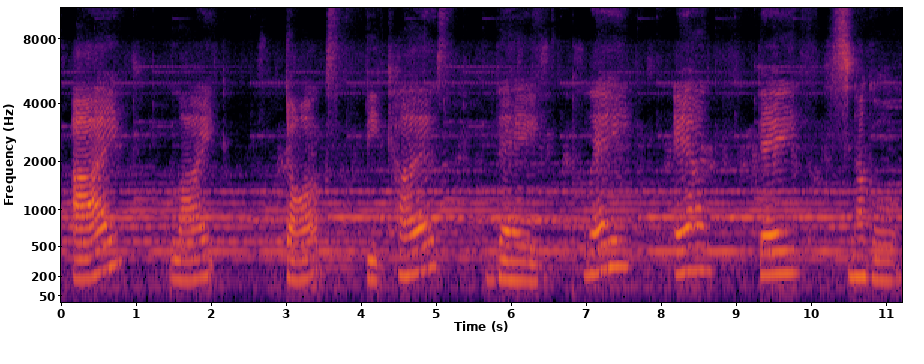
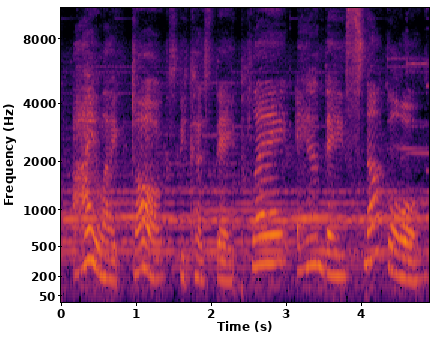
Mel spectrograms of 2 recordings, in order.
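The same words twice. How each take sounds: First: The sentence is read in a calm, plain voice. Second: The sentence is read in an excited voice.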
